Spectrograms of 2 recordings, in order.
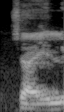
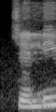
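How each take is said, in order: First: The first syllable sounds like 'chai'. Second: The first syllable sounds like 'chi'. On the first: "चाइल भी बोला जाता है" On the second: "इसे चिली भी बोला जाता है"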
